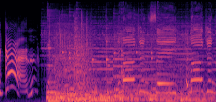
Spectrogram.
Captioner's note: siren blaring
